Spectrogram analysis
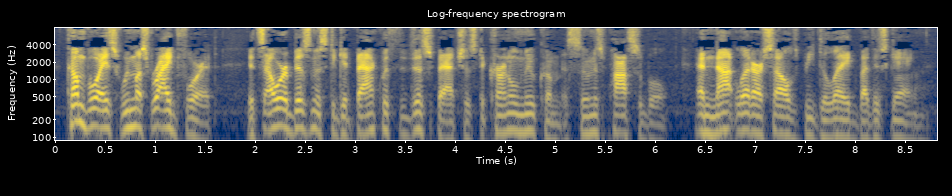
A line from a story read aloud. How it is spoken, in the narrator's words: Whitley exclaimed to his two comrades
